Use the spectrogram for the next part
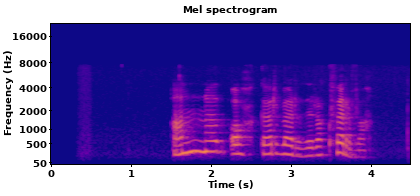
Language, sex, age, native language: Icelandic, female, 10, Icelandic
